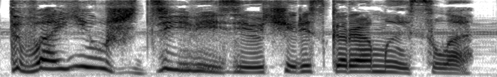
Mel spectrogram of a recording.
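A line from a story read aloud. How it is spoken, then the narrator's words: Breathed out. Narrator (Russian): выдохнула я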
